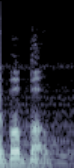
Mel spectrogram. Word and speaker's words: Bourbeau: I expect you to address me as Sir, or better yet, as Monsieur de Bourbeau. Fine. Monsieur de Bourbeau. The emphasis falls on the last syllable.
